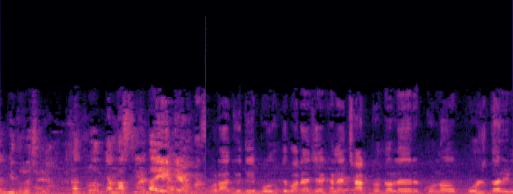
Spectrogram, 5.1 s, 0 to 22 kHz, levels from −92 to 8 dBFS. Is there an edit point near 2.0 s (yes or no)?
yes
